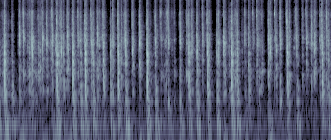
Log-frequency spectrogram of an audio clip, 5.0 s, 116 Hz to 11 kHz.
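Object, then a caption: Plastic mechanical keyboard, clicky switches. Fingertips of both hands type fast on a black, backlit Razer BlackWidow mechanical keyboard with plastic keycaps on clicky green switches. A rapid, steady stream of sharp, bright clicks with a tone near 2 kHz follows, each keystroke dying away almost instantly with very little low end.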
